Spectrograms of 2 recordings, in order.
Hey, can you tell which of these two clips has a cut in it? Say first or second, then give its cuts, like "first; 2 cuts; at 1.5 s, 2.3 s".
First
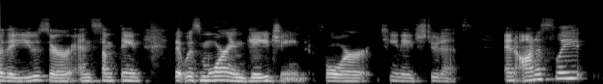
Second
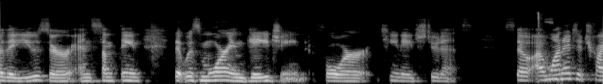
first; 1 cut; at 5.0 s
